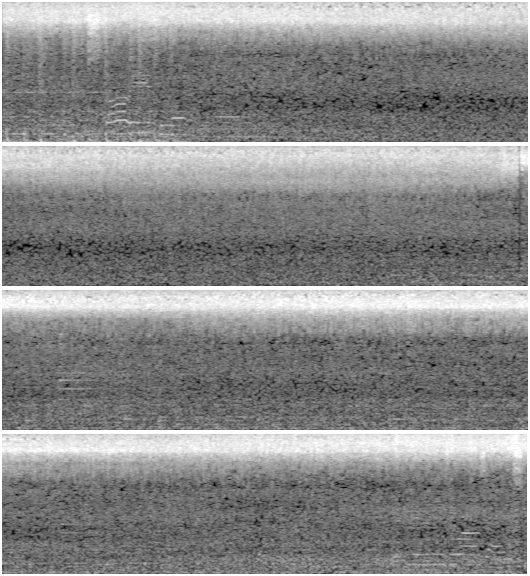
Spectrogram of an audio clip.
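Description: Rushing mountain stream and waterfall: a steady, even roar of water tumbling over boulders, with the tail of a pop song fading out in the first couple of seconds.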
